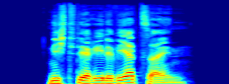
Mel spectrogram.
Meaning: to be nothing worth mentioning
- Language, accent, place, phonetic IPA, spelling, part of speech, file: German, Germany, Berlin, [nɪçt deːɐ̯ ˈʁeːdə veːɐ̯t zaɪ̯n], nicht der Rede wert sein, verb, De-nicht der Rede wert sein.ogg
